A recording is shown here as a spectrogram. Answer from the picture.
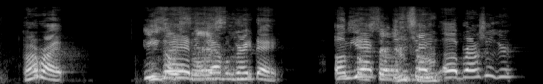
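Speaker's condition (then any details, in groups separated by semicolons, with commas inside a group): No condition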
